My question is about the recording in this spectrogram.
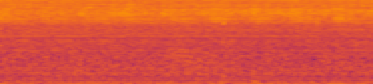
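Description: Steady background hiss with a low rumble underneath, even throughout, with no distinct knocks or other events.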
